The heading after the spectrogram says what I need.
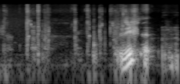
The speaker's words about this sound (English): Man, that chair is making some weird noises.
